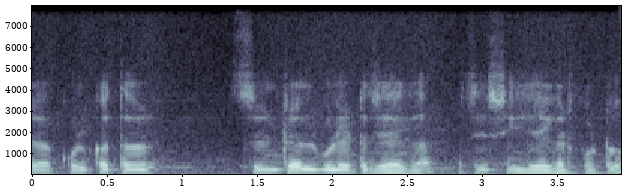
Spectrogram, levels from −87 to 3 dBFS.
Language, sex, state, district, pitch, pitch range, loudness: Bengali, male, West Bengal, Kolkata, 120 Hz, 105-125 Hz, -16 LUFS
